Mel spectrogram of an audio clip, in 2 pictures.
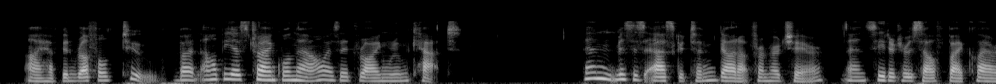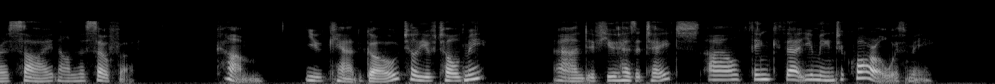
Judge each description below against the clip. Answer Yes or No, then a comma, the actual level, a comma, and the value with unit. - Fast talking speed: No, average, 165 wpm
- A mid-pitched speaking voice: Yes, medium, 180 Hz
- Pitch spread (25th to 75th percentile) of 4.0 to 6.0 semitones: Yes, average, 4.9 semitones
